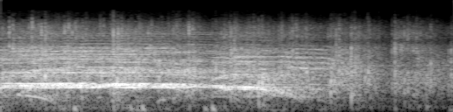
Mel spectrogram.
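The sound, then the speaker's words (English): Steady audience applause at a church worship service for a woman about to give her message, many hands clapping at once, loud and dense, mixed with a few cheers, gradually tapering off over about two seconds. “So let's all give her a round of applause.”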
